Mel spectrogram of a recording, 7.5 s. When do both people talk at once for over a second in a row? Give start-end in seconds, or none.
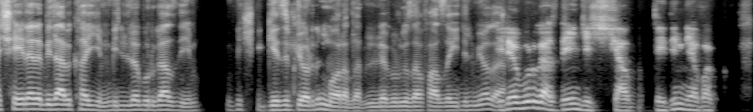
none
